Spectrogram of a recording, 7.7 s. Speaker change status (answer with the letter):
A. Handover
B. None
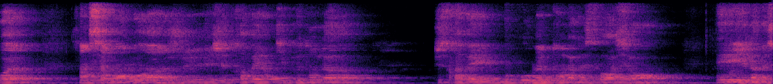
B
